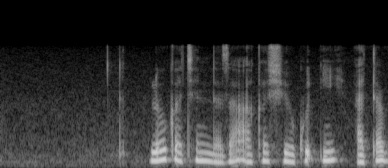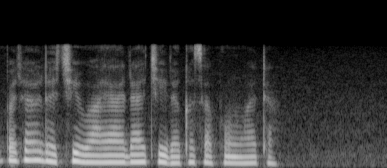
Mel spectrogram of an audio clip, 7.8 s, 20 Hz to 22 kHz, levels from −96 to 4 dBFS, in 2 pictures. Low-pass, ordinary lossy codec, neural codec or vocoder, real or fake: 7.2 kHz; none; none; real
